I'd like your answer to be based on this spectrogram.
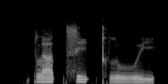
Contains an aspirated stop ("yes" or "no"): yes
